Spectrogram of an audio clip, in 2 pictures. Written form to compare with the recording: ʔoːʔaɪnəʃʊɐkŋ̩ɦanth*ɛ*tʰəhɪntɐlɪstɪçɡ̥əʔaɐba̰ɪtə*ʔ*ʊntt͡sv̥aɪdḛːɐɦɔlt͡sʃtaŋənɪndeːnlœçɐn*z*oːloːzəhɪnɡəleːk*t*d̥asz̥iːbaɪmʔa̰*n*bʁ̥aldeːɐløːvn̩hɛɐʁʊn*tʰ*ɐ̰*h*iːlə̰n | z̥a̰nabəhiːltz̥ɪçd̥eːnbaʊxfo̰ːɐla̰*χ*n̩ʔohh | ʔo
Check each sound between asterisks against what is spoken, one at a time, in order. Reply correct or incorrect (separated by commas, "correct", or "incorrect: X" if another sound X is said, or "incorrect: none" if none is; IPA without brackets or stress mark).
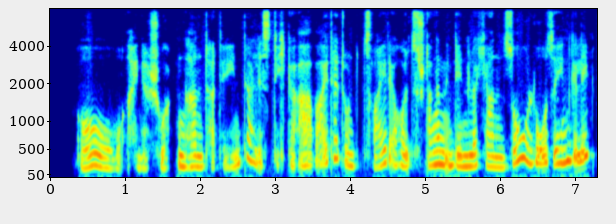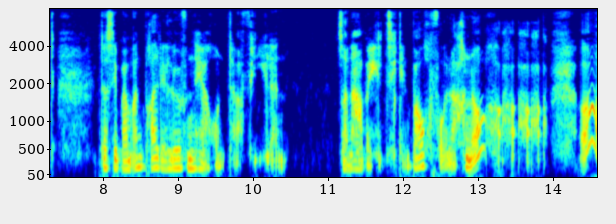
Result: incorrect: a, incorrect: t, correct, correct, correct, correct, incorrect: f, correct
